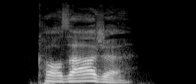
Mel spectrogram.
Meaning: corsage
- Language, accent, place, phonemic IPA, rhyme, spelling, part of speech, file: German, Germany, Berlin, /kɔʁˈzaːʒə/, -aːʒə, Korsage, noun, De-Korsage.ogg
